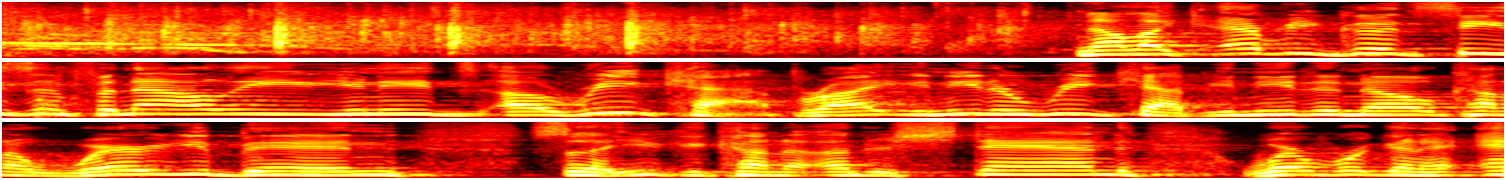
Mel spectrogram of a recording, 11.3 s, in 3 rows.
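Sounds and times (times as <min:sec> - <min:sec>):
crowd clapping: 0:00.0 - 0:03.0
speech: 0:02.7 - 0:11.2.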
